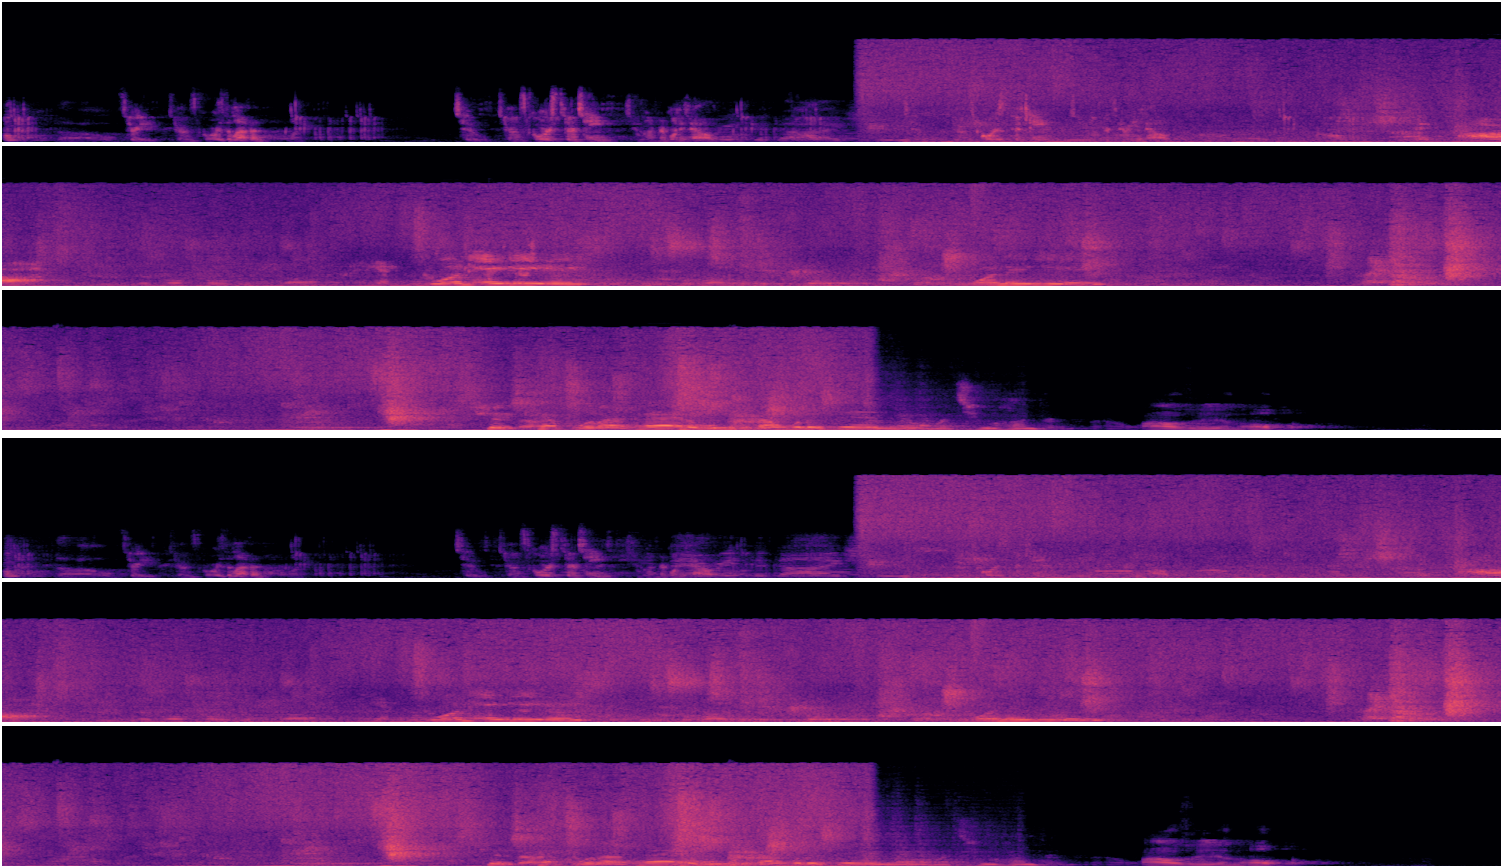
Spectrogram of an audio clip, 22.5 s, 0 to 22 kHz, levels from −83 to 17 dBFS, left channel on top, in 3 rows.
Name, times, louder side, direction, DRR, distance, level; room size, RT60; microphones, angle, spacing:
voice 1, 0.0-0.6 3.1-6.6 7.0-7.3 8.5-11.4 15.2-15.6, right 3 dB, 60° right, 4.6 m, -45 dB
voice 2, 0.6-1.5 2.3-3.5 4.8-5.3 5.6-5.8 6.6-7.8 9.3-10.4 12.3-13.1 17.2-20.3, left 4 dB, 50° left, 1.6 m, -26 dB
sound 1, 4.3-19.4, right 2 dB, 10° right, 1.1 m, -29 dB
sound 2, 4.5-20.1, right 1 dB, 45° right, 5.0 m, -38 dB
voice 3, 7.9-9.1 9.5-9.8 10.9-11.5 12.4-12.9 15.9-16.0 16.6-19.0 20.7-21.4, right 2 dB, 80° right, 3.3 m, -37 dB
28.0 x 24.0 x 4.3 m
head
